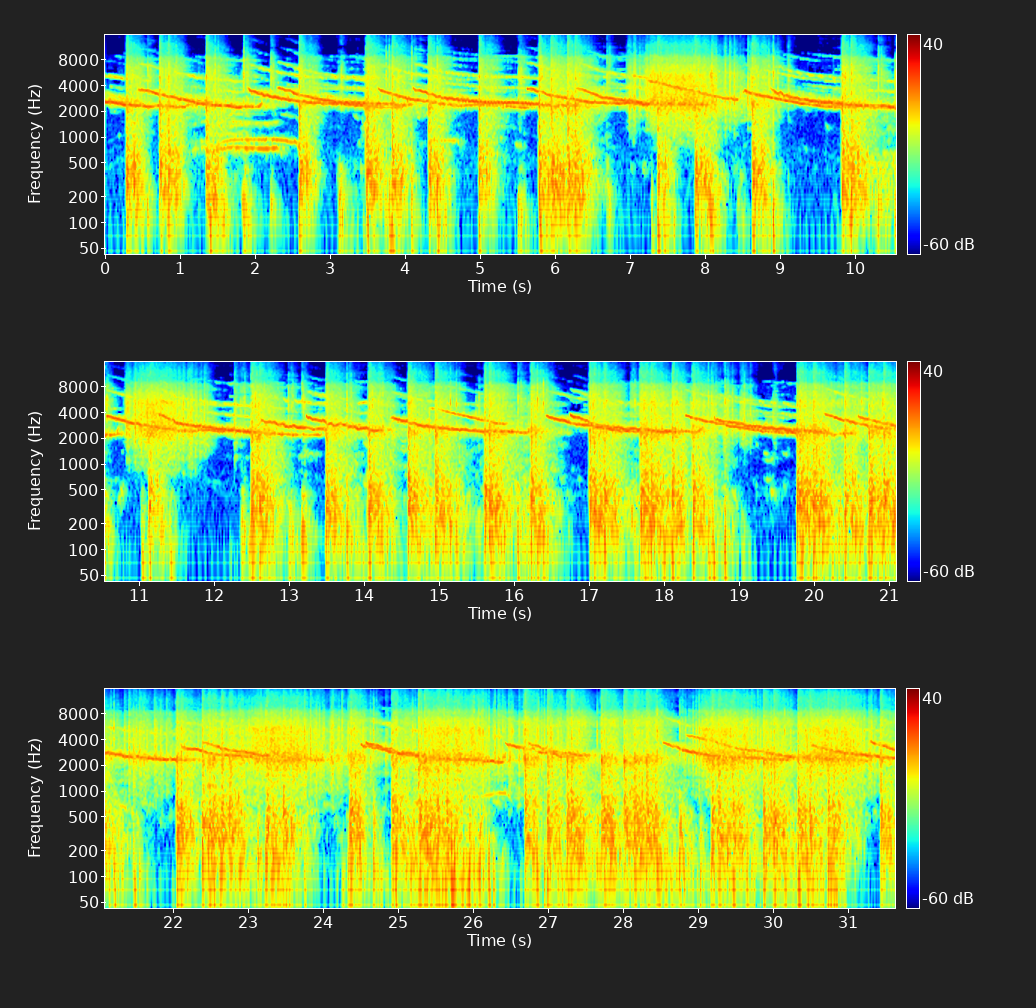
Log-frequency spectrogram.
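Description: Continuous barrage of aerial fireworks: rapid loud bangs one after another, with a falling whistle about once a second.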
